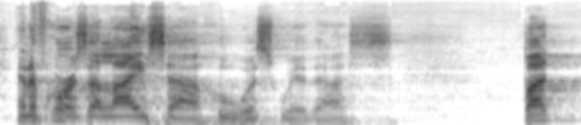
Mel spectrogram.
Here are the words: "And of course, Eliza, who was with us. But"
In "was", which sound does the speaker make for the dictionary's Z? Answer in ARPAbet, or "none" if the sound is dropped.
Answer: Z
